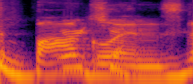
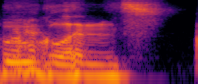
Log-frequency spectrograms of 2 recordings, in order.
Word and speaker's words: Boglins: It's Boglins, not Booglins.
